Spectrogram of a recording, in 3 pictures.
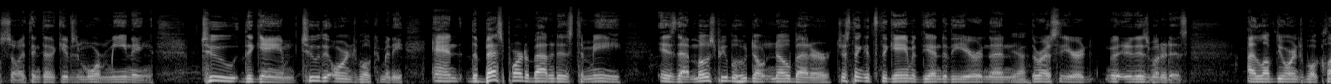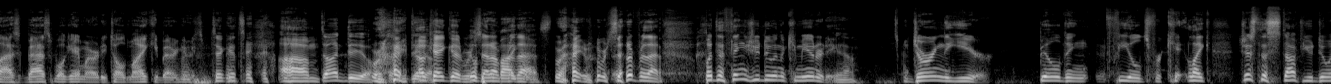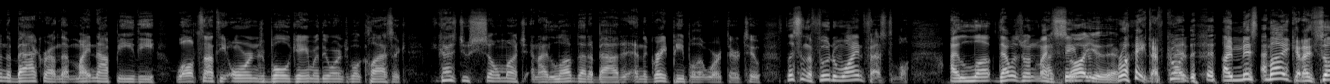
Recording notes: Live on …'s Korner from Lucas Oil Stadium. The Capital One Orange Bowl Media Tour presented by Duffy’s Sports Grill heads to Big 10 Media Days in Indianapolis.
